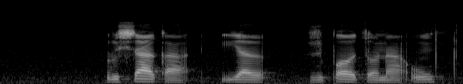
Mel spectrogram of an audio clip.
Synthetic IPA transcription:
ruʃakʼa | ja | zʷipʼɔt͡sʼɔnaʔu

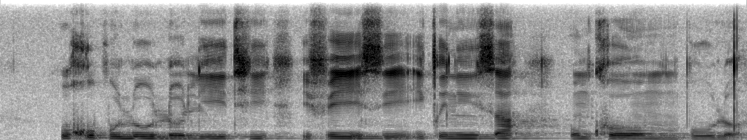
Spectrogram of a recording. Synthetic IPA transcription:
uxub̥ʱululɔlitʰḭːfesiḭǀinisaum̩kʰombʱuːlɔ̰

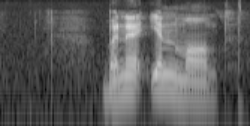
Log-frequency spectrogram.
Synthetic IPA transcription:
bənəʔiənmɑːnt

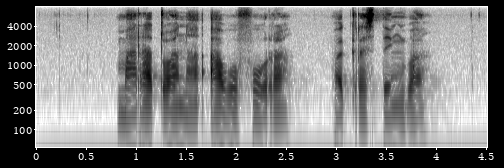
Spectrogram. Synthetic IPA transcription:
maratʼwanaʔaβʊfʊra | bakʼrɛstʼeŋ̩ba

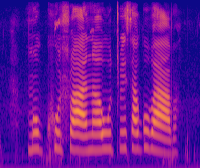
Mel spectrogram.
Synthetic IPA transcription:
mukʰuɬwanawutʼwisak̬ʼuβaːβa

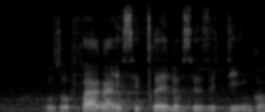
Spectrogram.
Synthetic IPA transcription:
ṵzɔfak̬aʔisiǀɛlɔsezid̥ʱiːŋɔ

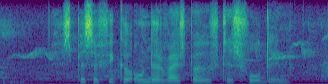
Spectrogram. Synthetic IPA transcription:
spəsəfikəʔɔndərvəjsbəɦuftəsfɔlˠdun

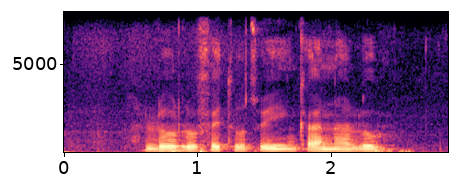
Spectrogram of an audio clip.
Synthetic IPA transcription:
lʊlʊfetʼʊt͡sʼɔiŋ̩kʼanalʊ

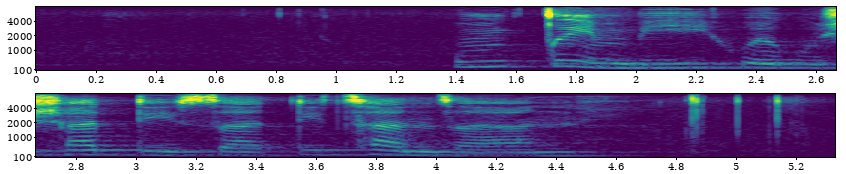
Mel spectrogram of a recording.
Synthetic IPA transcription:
um̩ǀimbʱiwek̬uʃad̥ʱisatʼitʰand͡zʱaːni

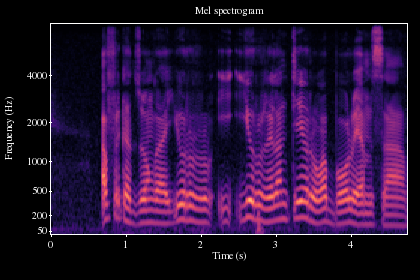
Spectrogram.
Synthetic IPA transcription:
afrikʼad͡zɔŋɡa | jiɾurɛlantʼeɾɔwabɔlɔjamusaːβa

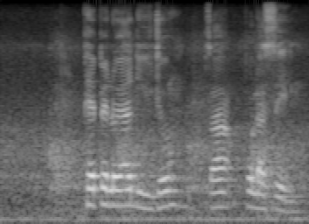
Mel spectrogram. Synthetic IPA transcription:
pʰɛpʼɛlɔjadid͡ʒɔt͡sʼapʼʊlaseːŋ̩

